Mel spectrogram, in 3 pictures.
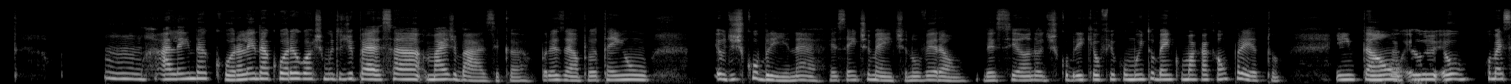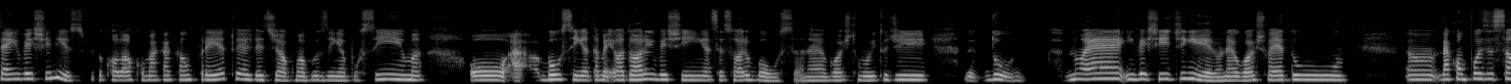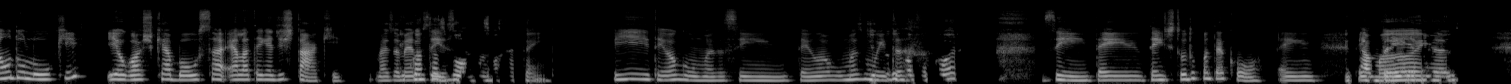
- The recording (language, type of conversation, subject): Portuguese, podcast, Que roupa te faz sentir protegido ou seguro?
- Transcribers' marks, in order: tapping; in English: "look"; chuckle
